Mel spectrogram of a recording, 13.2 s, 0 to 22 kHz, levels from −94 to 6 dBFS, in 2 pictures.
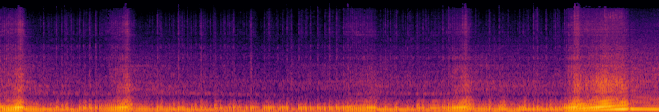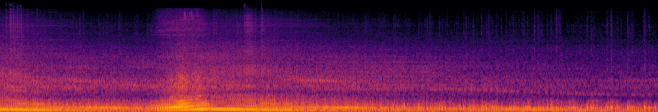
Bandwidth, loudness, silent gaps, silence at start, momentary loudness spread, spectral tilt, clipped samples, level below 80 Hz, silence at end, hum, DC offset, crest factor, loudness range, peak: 13 kHz; -21 LUFS; none; 0 s; 13 LU; -9 dB/octave; under 0.1%; -30 dBFS; 0 s; none; under 0.1%; 18 dB; 9 LU; -2 dBFS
